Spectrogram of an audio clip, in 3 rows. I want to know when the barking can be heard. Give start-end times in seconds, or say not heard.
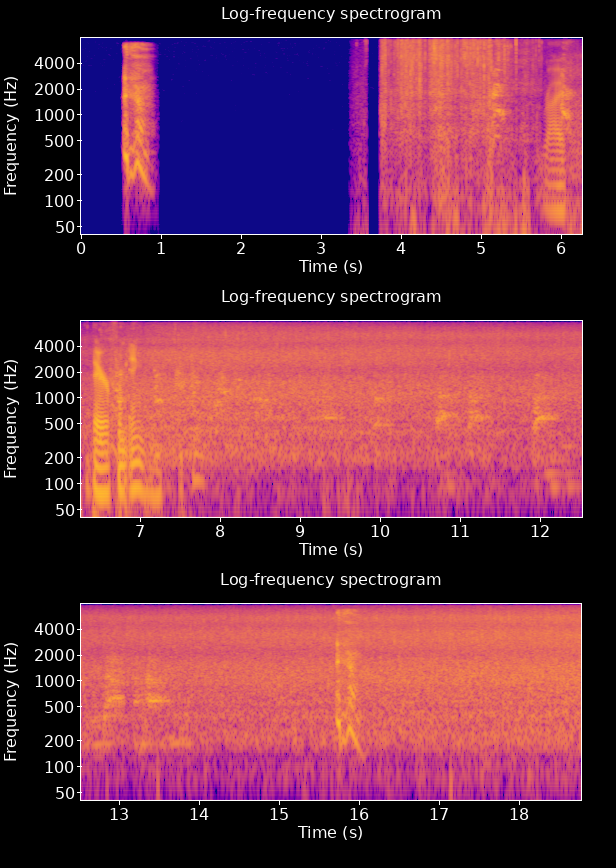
3.4-13.9.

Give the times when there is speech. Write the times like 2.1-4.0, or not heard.
5.8-7.8.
